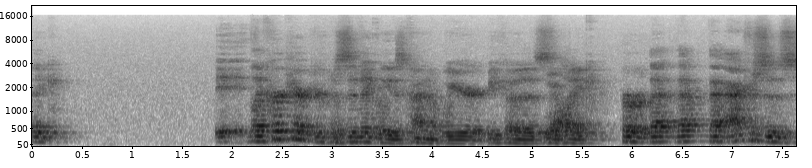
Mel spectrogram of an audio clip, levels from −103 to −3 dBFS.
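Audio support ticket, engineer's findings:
Listened through the speech recording in full; nothing stood out, no findings to log.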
